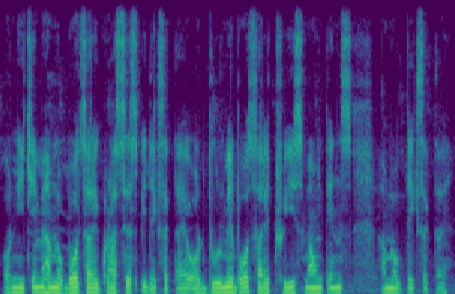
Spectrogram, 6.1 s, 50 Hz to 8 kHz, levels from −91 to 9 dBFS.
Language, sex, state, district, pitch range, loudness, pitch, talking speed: Hindi, male, Meghalaya, West Garo Hills, 115-120 Hz, -18 LUFS, 120 Hz, 235 wpm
